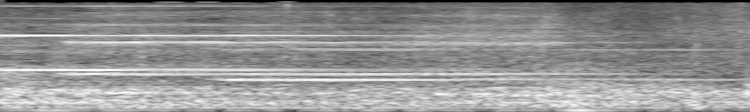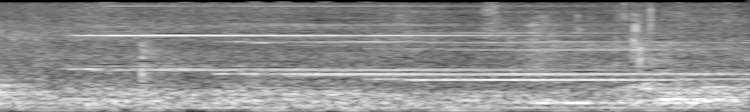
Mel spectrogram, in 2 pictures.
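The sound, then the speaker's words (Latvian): A parliamentary voting bell rings steadily and continuously for several seconds before deputies vote on a bill at its first reading, a bright sustained electric tone over a low murmur of room noise and faint voices. “Lūdzu zvanu.”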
